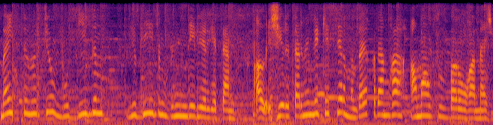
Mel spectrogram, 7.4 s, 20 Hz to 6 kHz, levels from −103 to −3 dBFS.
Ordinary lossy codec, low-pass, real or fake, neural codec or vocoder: none; 5.4 kHz; fake; codec, 16 kHz, 4 kbps, X-Codec, HuBERT features, trained on general audio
